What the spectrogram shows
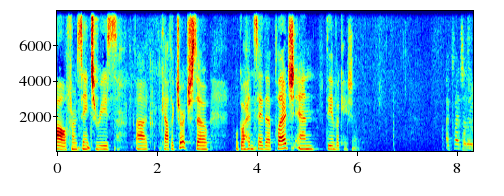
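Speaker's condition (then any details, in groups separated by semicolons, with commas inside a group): No condition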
